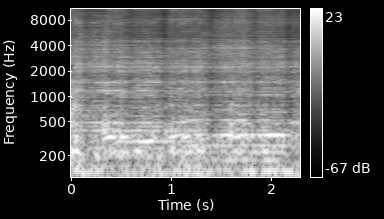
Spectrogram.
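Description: Amplified electric guitar and bass guitar of a live punk band playing, loud, with held notes over a heavy low end.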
